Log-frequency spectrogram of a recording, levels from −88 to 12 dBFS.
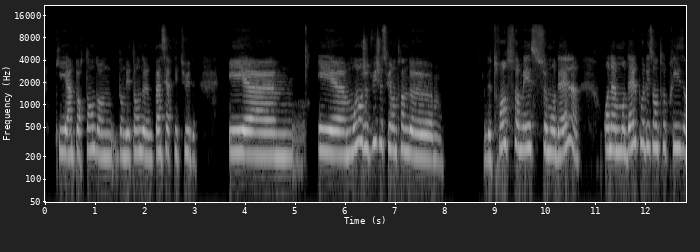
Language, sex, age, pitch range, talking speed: French, female, 40-59, 230-275 Hz, 140 wpm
